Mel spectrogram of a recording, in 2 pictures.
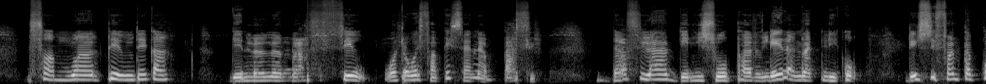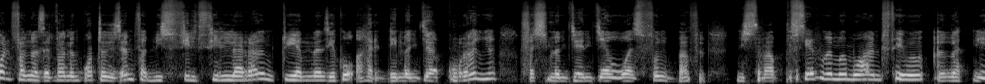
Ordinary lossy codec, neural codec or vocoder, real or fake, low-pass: none; codec, 44.1 kHz, 1.7 kbps, Pupu-Codec; fake; none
